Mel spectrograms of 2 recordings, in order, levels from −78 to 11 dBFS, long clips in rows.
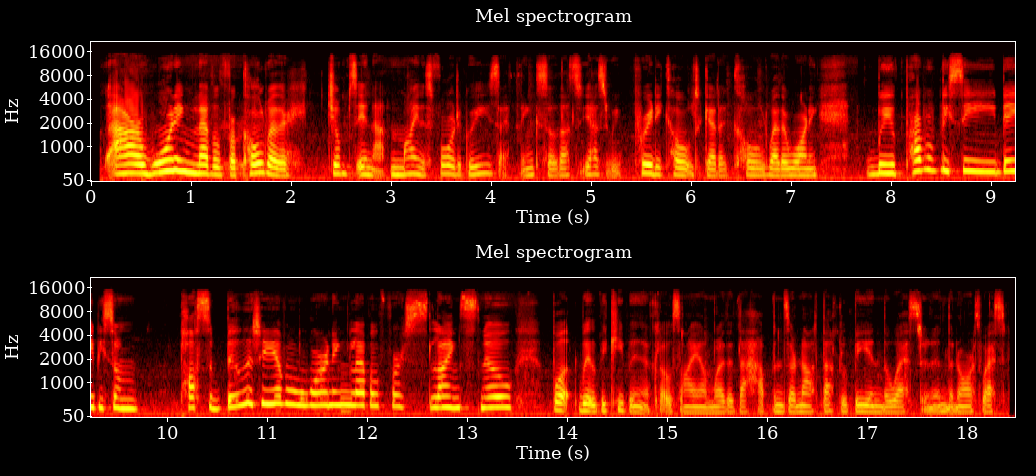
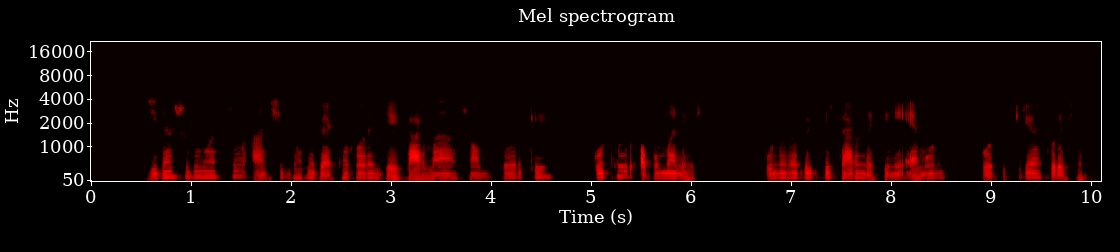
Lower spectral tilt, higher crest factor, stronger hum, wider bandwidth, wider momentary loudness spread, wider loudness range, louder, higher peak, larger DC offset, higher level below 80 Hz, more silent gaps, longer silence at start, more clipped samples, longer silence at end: about the same, -4.5 dB/octave vs -5.5 dB/octave; second, 16 dB vs 24 dB; neither; first, 15.5 kHz vs 6.8 kHz; first, 13 LU vs 7 LU; first, 7 LU vs 2 LU; first, -15 LUFS vs -53 LUFS; first, 0 dBFS vs -30 dBFS; neither; first, -52 dBFS vs -72 dBFS; neither; second, 0.1 s vs 0.55 s; neither; about the same, 0.1 s vs 0.15 s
